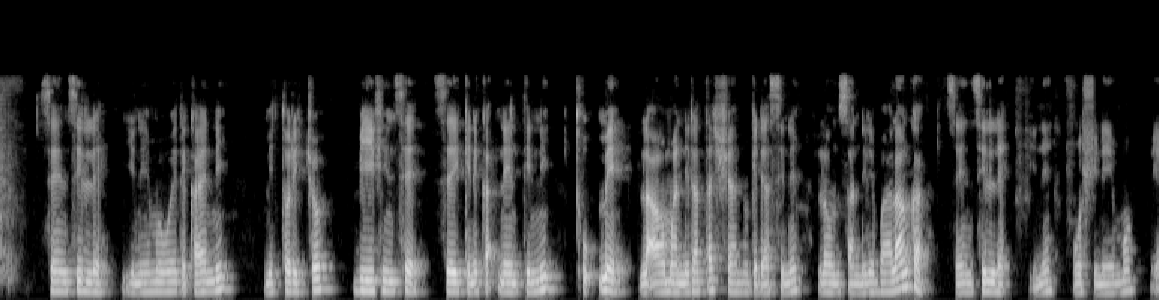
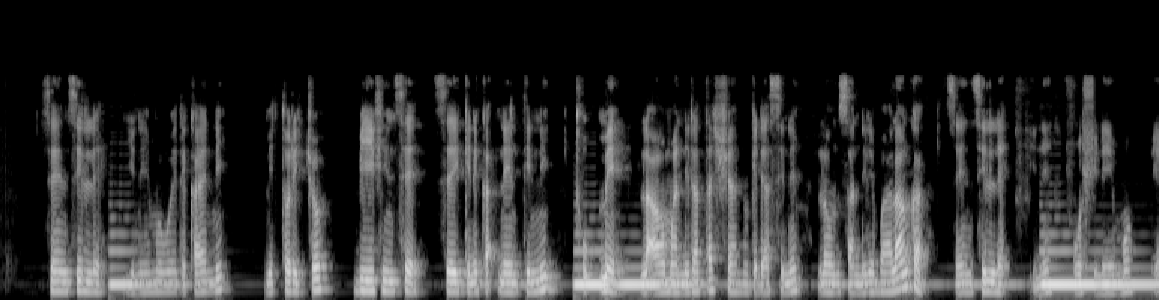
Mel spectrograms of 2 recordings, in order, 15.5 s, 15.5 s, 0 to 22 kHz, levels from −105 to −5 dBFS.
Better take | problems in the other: first | noise reduction (neural mask model DeepFilterNet 3)

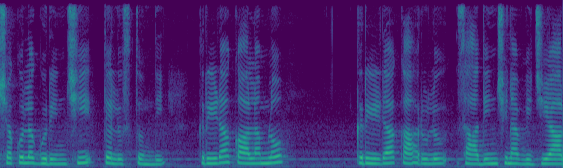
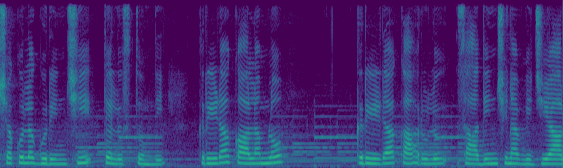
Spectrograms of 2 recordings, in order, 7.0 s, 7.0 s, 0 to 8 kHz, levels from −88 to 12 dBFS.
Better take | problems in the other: first | background sound (Electric guitar); 17 dB below the speech

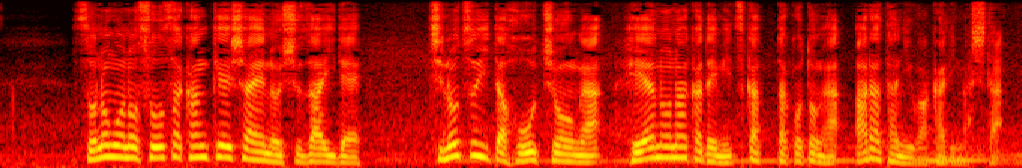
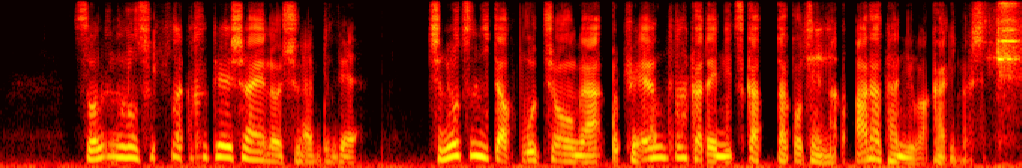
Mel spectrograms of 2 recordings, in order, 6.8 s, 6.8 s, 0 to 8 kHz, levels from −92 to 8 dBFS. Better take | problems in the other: first | noise reduction (neural diffusion model UNIVERSE++)

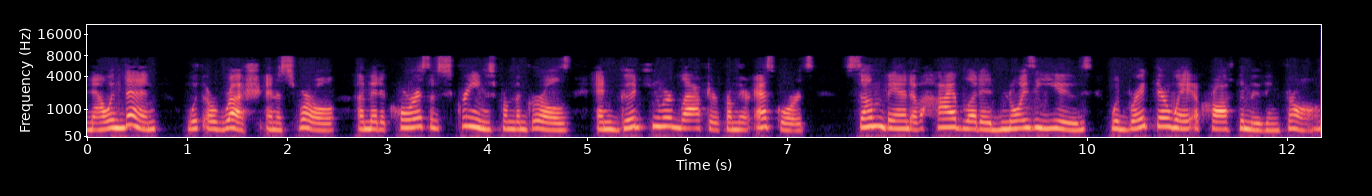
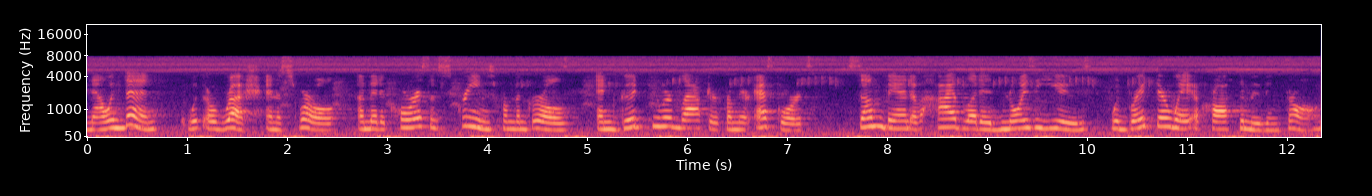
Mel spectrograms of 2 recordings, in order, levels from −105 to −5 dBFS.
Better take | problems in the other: first | background sound (Bird / Insect); 11 dB below the speech // room echo; dies away in 0.6 s

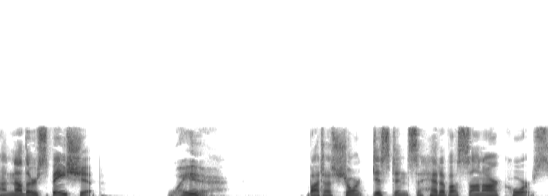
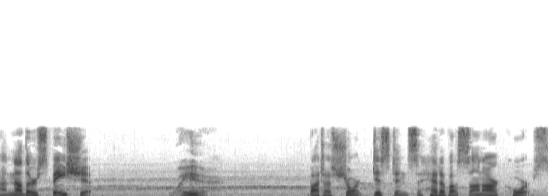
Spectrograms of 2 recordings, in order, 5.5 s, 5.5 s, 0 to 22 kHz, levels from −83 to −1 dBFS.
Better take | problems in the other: first | background sound (Applause / Cheering + Mechanisms); 16 dB below the speech

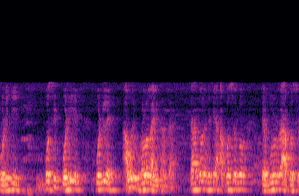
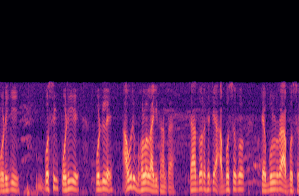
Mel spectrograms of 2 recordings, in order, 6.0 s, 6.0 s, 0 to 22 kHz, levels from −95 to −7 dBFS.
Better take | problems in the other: second | room echo; dies away in 0.7 s

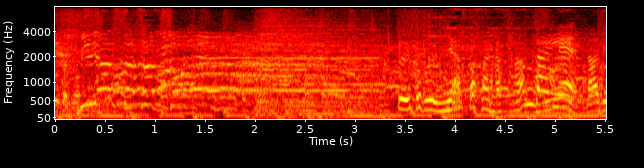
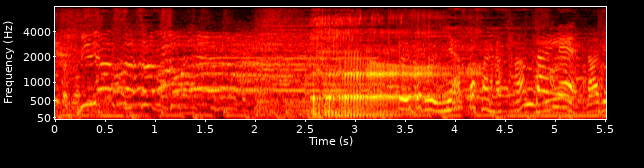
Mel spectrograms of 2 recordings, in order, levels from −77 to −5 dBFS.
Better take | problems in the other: first | background sound (Burping, eructation); as loud as the speech

